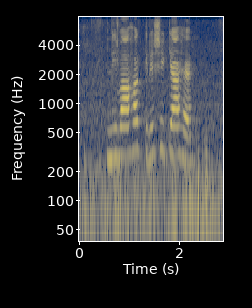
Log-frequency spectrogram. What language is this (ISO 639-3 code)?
mai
